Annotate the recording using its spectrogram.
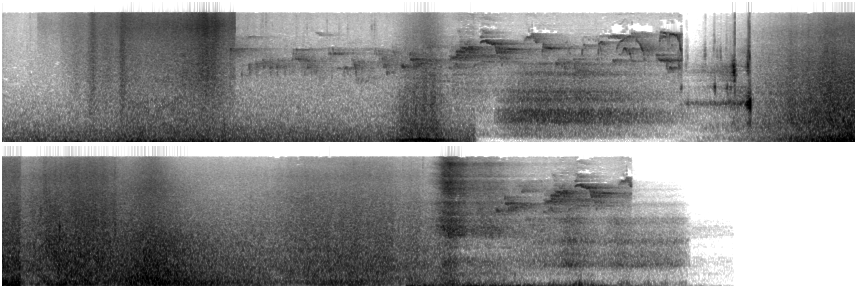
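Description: Outdoor nature ambience: a rushing noise at first, then bird calls chirping about five seconds in, then sea waves breaking and splashing over rocks from about seven seconds in, with more bird calls near the end before the sound cuts off suddenly.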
